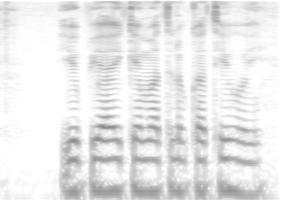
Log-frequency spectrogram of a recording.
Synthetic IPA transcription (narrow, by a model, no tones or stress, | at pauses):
juːpiaːikemɐt̪ləb̚kət̪ʰiɦoːiː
